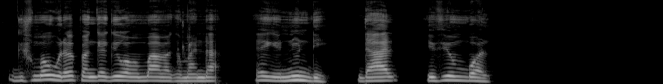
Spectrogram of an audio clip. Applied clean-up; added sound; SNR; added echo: neural mask model DeepFilterNet 3.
